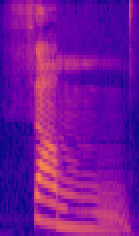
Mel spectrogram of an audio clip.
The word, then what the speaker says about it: thumb: Thumb. There's a silent B at the end of the word thumb. Okay, arms up.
